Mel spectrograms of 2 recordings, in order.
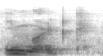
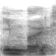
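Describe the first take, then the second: First: A long m replaces the b sound. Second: The b is pronounced after the m. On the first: The speaker calls it right. "ça se prononce Immolc. Donc en fait on insiste sur le M" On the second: The speaker calls it wrong. "je vous le prononce plus ou moins à la française en premier"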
